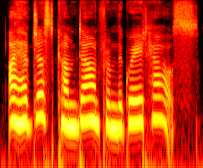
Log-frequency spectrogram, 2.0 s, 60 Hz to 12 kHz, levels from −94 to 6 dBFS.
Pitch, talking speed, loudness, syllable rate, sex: 250 Hz, 265 wpm, -16 LUFS, 5.5 syllables/s, female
